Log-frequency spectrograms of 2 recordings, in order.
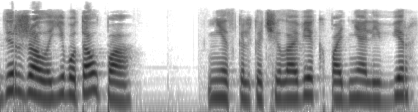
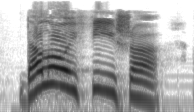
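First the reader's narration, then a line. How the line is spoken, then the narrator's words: Tireless yelling. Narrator (Russian): орал неутомимый Ложкин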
